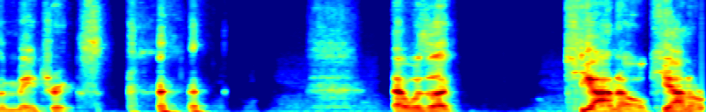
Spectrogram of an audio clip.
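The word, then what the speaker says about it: Keanu: That was a Keano.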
